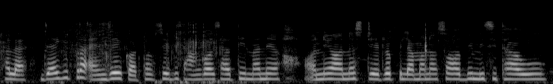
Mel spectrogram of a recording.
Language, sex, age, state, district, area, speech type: Odia, female, 18-30, Odisha, Ganjam, urban, spontaneous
